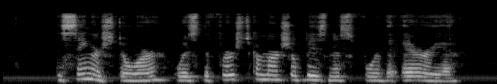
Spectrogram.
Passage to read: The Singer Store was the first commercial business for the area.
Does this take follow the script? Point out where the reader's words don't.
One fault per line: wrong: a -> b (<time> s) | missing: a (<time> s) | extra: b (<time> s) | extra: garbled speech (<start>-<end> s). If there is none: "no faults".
no faults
